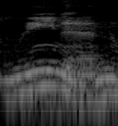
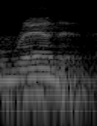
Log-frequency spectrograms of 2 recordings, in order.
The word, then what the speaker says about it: renin: It's pronounced rean with a long e not renan.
